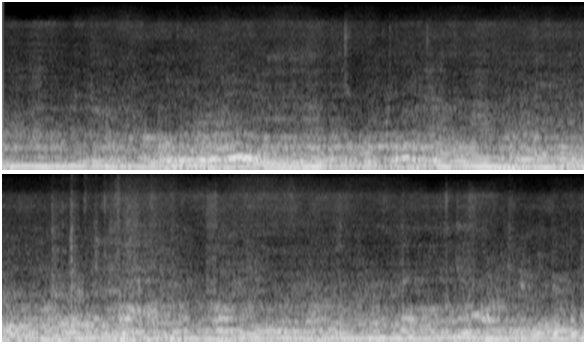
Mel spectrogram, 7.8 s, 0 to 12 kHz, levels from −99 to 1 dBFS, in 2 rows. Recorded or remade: remade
